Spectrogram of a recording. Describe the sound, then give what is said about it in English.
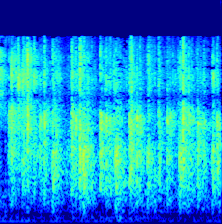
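A crowd clapping for the Lord Jesus at a religious gathering: a faint, steady patter of many hands with small irregular surges in loudness, continuing throughout. “Clap for the Lord Jesus.”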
